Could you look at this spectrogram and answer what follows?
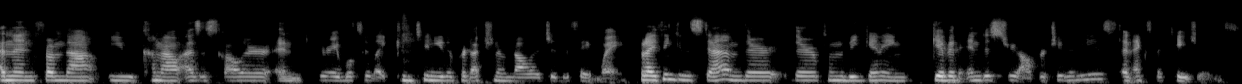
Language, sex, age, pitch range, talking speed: English, female, 20-39, 180-205 Hz, 190 wpm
